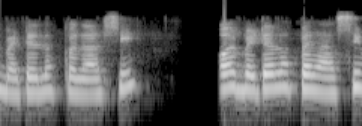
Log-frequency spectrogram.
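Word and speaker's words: Plassey: में finally battle of पलासी होता है। ये एक मैं नोट में बता दूं प्लासी जो पलासी है इसका ये इंग इंग्लिश प्रोनाउंसिएशन से इंग्लाइज्ड वर्ड है पलासी ये आता है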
